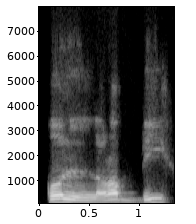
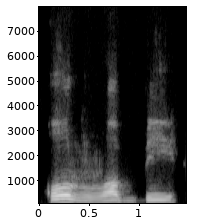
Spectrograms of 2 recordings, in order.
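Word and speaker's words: قل رب: So instead of saying qul rabbi, I say qur rabbi, qur rabbi. I merge the lam into the ra and it becomes one ra with shadda. Qur rabbi.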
